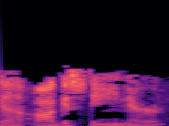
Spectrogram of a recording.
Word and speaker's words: Augustine: In fact, Augustine, if you're really spiritual, that's how you say it.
